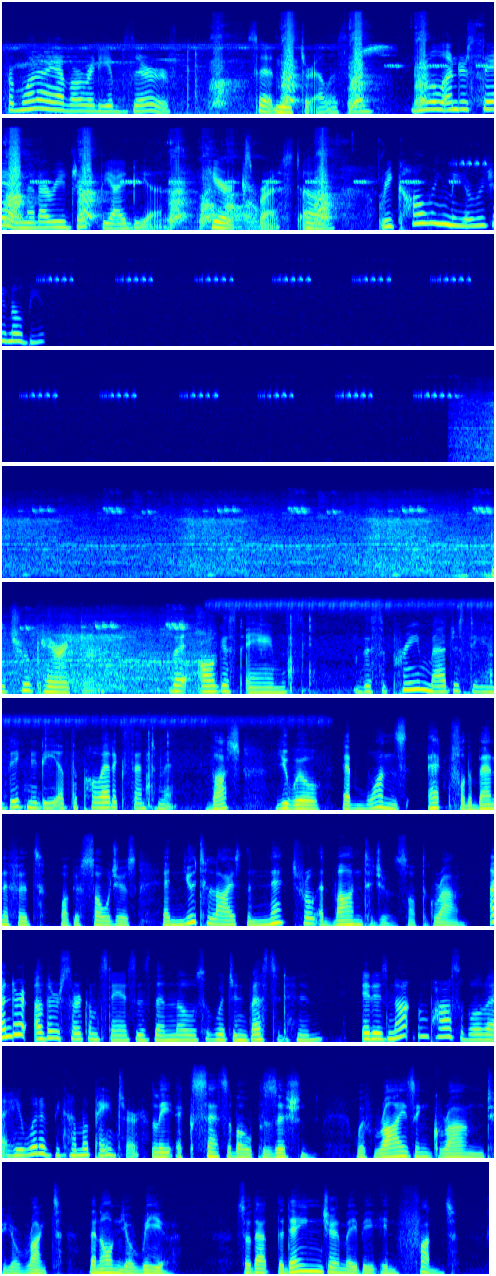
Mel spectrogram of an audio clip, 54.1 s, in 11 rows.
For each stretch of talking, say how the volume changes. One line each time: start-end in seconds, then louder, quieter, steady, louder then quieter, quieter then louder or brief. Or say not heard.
0.1-10.2 steady
24.2-51.0 steady
51.5-54.0 brief.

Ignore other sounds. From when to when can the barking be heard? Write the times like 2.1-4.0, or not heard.
2.0-8.8.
